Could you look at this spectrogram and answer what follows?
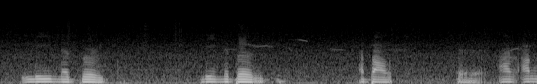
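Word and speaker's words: Lüneburg: to Lixelect, because actually a U with the dots on top of it, above it, you pronounce that as Y. Well, not Y, but E in Swedish. But this is German, so that would be Lineburg.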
